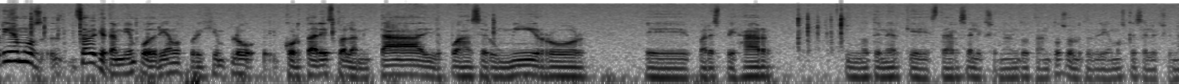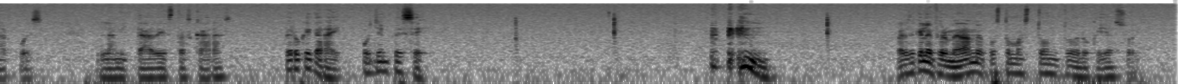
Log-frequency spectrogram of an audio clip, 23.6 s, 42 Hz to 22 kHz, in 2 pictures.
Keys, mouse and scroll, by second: 0.5 ctrl+z, 1.0-3.5 ctrl+shift+middle drag, 3.8 shift+middle click, 4.6-4.9 shift+scroll up 2, 5.9 shift+right click, 6.4 shift+right click, 7.0 shift+right click, 7.5 shift+right click, 8.2 ctrl+shift+z, 8.6 ctrl+shift+right click, 9.1 ctrl+shift+right click, 9.7 shift+right click, 10.3 shift+right click, 12.0 shift+right click, 12.4 shift+right click, 13.1 shift+right click, 13.6 shift+right click, 14.2 shift+right click, 14.5 shift+right click, 15.3 shift+right click, 15.8 shift+right click, 16.8 shift+right click, 17.3 shift+middle click, 18.8 shift+scroll up 2, 19.1 shift+middle click, 20.4 shift+right click, 21.0 shift+right click, 21.6 shift+right click, 22.3 shift+right click, 22.9 shift+right click.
